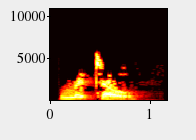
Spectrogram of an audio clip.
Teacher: 后面这个 l 发的是模糊音，舌尖抵在上齿的后面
